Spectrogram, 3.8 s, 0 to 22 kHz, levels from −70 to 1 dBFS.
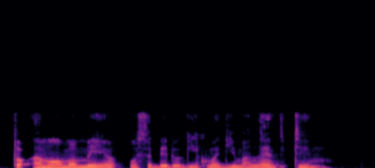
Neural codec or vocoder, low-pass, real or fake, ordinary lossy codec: codec, 16 kHz, 1.1 kbps, Voila-Tokenizer; 7.2 kHz; fake; none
